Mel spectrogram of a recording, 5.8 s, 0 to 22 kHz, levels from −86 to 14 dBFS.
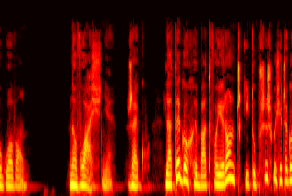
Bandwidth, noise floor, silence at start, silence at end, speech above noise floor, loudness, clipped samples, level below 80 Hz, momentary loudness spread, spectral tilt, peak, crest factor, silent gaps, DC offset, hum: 13 kHz; -67 dBFS; 0 s; 0 s; 50 dB; -18 LUFS; under 0.1%; -60 dBFS; 14 LU; -6 dB/octave; -2 dBFS; 16 dB; none; under 0.1%; none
